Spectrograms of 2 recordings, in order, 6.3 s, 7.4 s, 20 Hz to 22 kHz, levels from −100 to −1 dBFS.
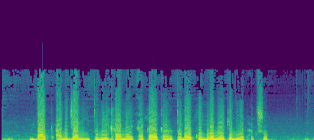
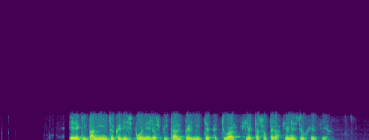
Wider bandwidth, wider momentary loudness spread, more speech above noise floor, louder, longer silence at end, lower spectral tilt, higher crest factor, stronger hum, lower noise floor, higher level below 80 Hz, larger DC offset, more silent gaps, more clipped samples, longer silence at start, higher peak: first, 11 kHz vs 4.3 kHz; about the same, 9 LU vs 8 LU; second, 29 dB vs 53 dB; first, -9 LUFS vs -17 LUFS; second, 0.15 s vs 0.85 s; about the same, -7.5 dB/octave vs -7.5 dB/octave; second, 10 dB vs 16 dB; neither; second, -37 dBFS vs -69 dBFS; first, -36 dBFS vs -64 dBFS; neither; neither; neither; second, 0.05 s vs 1.4 s; about the same, 0 dBFS vs -2 dBFS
